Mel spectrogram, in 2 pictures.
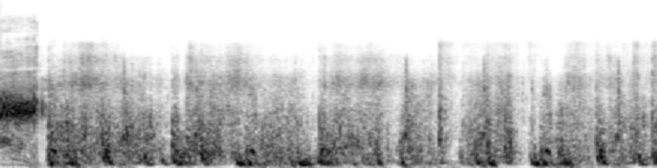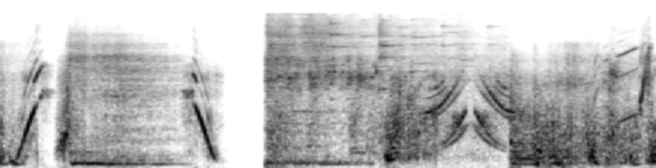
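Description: Cartoon fight-cloud sound effects: a rapid jumble of crashes, smacks and thuds, with whistling glides rising and falling about halfway through and again near the end. The din breaks off for an instant about six seconds in.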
